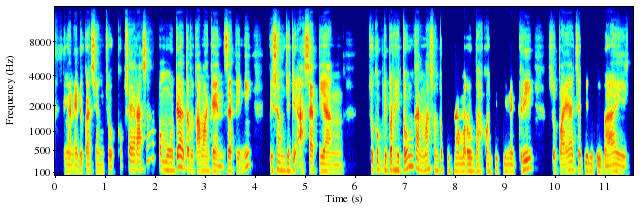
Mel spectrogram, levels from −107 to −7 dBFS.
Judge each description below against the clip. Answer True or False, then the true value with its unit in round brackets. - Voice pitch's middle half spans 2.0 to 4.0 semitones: True (2.8 semitones)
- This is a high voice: False (115 Hz)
